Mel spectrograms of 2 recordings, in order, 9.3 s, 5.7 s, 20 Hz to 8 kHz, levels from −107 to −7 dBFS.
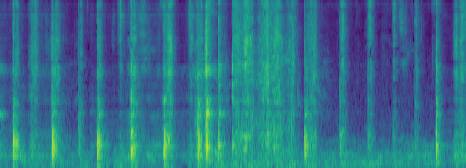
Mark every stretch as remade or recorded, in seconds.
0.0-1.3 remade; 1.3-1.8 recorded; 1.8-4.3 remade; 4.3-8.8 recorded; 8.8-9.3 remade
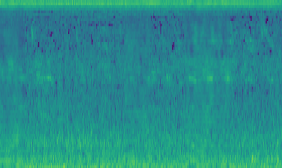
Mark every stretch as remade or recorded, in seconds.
0.0-0.5 remade; 0.5-2.5 recorded; 2.5-3.0 remade; 3.0-3.7 recorded; 3.7-4.6 remade; 4.6-5.7 recorded

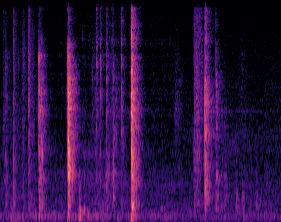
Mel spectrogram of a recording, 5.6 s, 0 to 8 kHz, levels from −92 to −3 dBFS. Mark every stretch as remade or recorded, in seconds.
0.0-0.7 recorded; 0.7-3.5 remade; 3.5-5.6 recorded

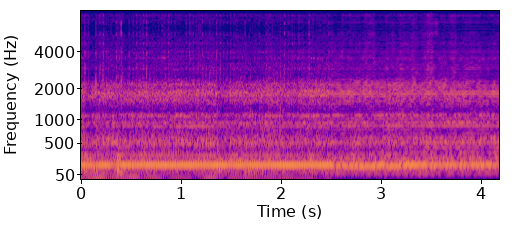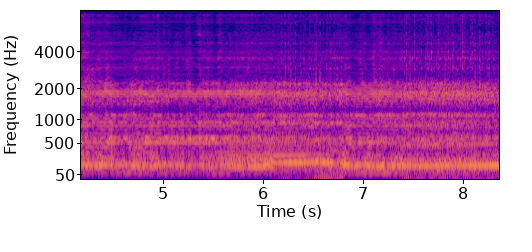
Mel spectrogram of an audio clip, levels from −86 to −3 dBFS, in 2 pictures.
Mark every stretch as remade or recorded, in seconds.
0.0-2.5 recorded; 2.5-6.1 remade; 6.1-6.8 recorded; 6.8-7.4 remade; 7.4-8.4 recorded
